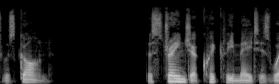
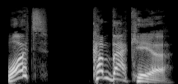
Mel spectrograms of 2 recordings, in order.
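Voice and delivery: high, louder yell of protest; 11 semitones higher, 6 dB louder, slower than usual. A narrator's reading. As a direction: shout after the thief. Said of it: "yelled Arthur".

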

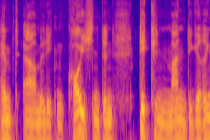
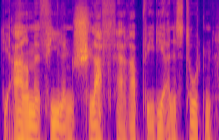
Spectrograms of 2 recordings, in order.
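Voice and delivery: ordinary delivery, nothing marked

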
